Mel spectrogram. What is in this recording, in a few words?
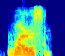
"worrisome", Indian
